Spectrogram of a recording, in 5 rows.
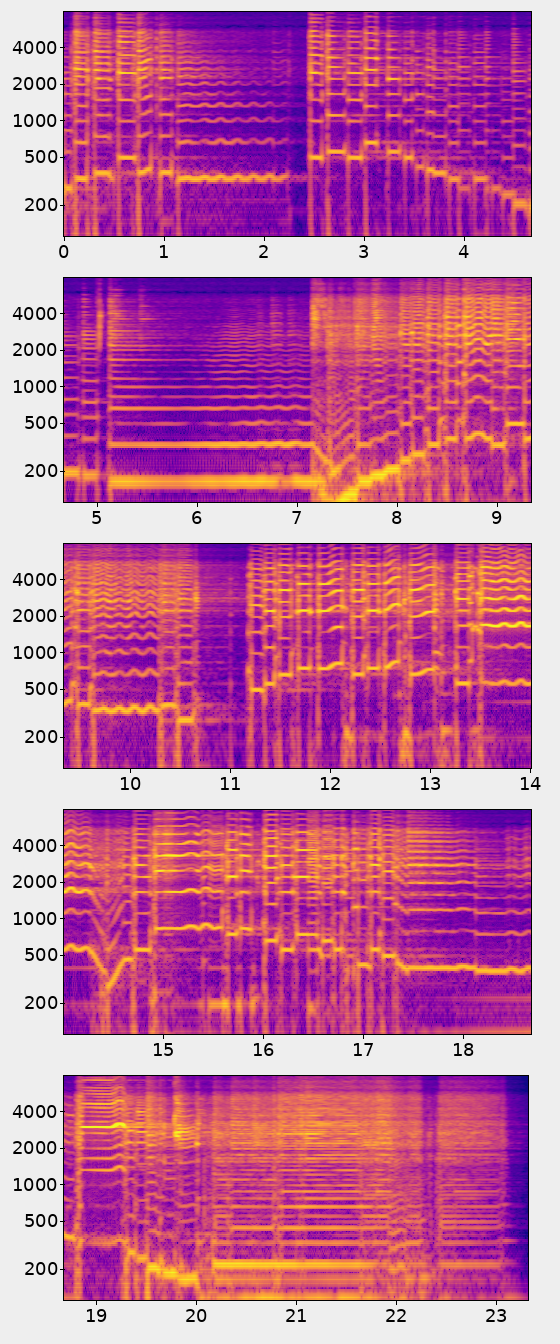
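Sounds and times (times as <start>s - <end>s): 
overdriven guitar: 0.0s - 23.3s.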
